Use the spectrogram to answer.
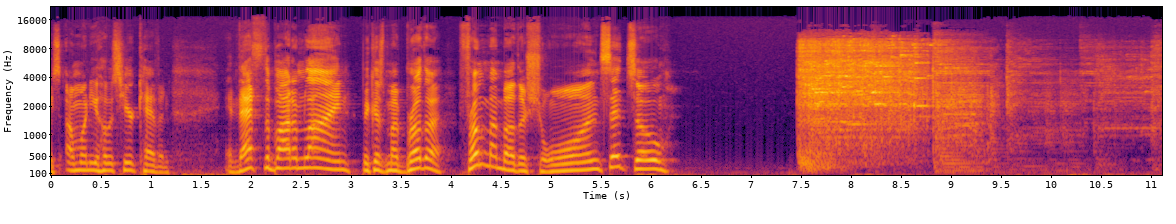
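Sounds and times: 
speech: 0.0s - 6.3s
tinkling and clinking glass shards settling: 7.5s - 9.4s
glass shattering: 7.5s - 11.1s.

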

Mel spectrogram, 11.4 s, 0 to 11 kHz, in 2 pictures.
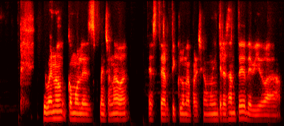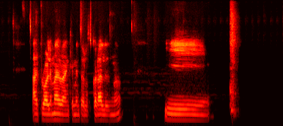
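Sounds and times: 
speech: 0.8s - 5.7s, 6.3s - 8.2s, 9.0s - 10.0s
cat sneezing: 10.3s - 10.5s.

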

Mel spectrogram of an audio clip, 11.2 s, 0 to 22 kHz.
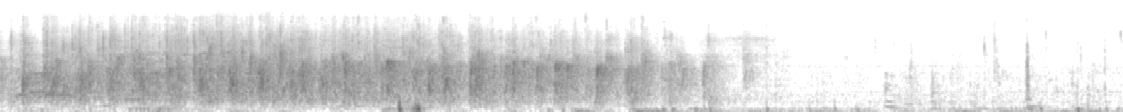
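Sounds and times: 
audience applause: 0.0s - 7.5s.

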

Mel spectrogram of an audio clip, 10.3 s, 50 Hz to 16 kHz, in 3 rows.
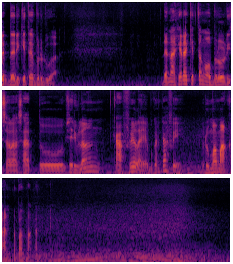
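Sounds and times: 
speech: 0.0s - 1.0s, 2.4s - 7.7s
motorcycle engine revving passing by: 4.9s - 10.2s.

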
